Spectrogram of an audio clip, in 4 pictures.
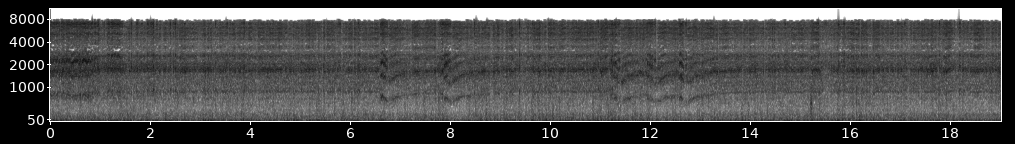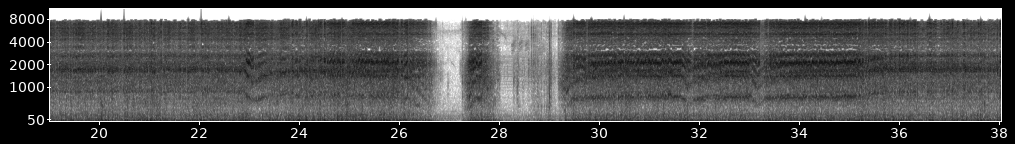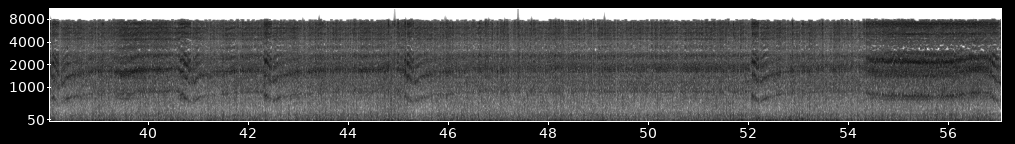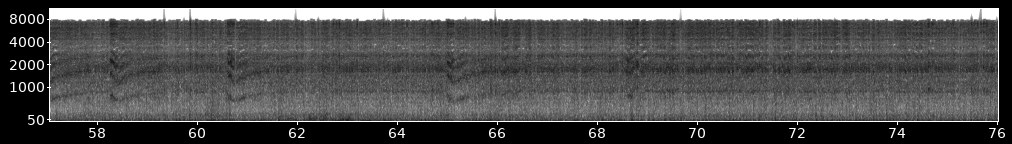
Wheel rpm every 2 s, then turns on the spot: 230, 240, 230, 200, 220, 200, 200, 230, 230, 230, 230, 210, 200, 40, 80, 200, 190, 220, 220, 210, 210, 210, 210, 230, 230, 220, 220, 220, 210, 220, 210, 230, 210, 230, 230, 230, 240, 230.
26-28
